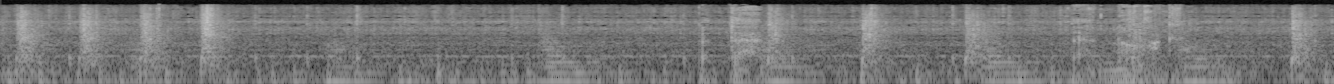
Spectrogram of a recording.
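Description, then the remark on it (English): A series of sharp, hollow knocks in an uneven rhythm, some in quick pairs, sounding over a steady low rumble with no voices. “Sounded so human. What would knock like that?”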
